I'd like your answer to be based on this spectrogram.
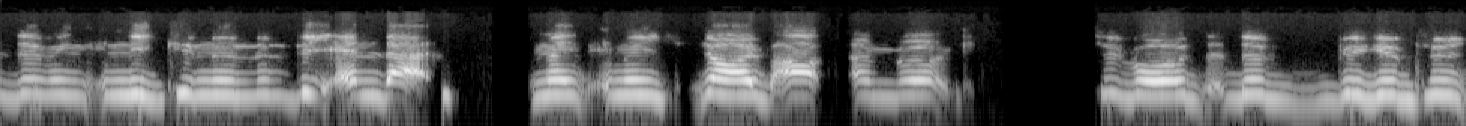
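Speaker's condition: Ataxic cerebral palsy; speech audibly affected

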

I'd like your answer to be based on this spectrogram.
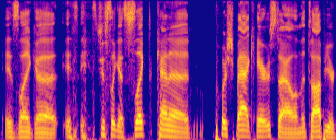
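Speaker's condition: No condition

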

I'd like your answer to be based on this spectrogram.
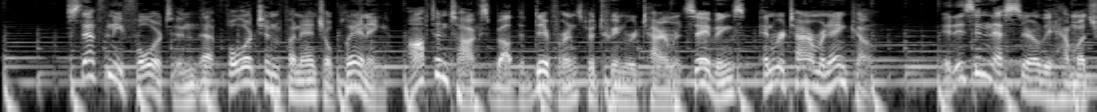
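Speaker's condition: No condition

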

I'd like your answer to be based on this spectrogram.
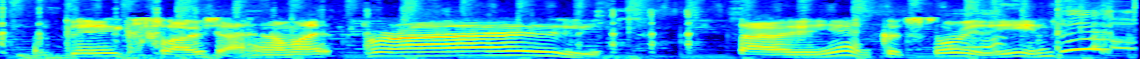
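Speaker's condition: No condition

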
